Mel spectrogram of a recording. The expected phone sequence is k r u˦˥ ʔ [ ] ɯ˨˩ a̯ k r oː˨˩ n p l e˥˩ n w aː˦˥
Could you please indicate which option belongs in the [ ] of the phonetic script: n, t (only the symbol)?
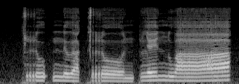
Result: n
